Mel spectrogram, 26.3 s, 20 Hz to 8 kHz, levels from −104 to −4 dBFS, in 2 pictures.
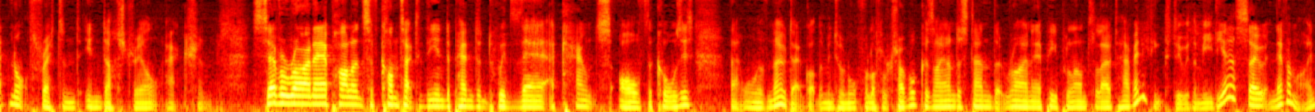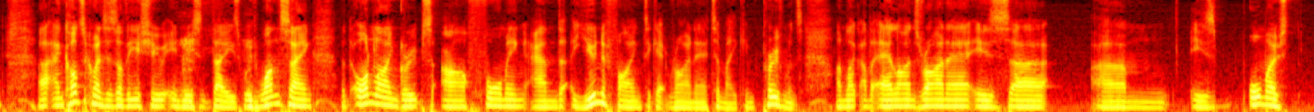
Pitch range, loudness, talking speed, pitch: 105-130 Hz, -24 LUFS, 190 wpm, 115 Hz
